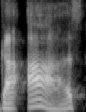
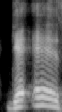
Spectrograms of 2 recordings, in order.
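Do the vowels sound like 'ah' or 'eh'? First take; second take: ah; eh. First: The vowels sound like 'ah'. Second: The vowels sound like 'eh'. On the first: This is the ancient pronunciation. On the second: This is the later, usual pronunciation.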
